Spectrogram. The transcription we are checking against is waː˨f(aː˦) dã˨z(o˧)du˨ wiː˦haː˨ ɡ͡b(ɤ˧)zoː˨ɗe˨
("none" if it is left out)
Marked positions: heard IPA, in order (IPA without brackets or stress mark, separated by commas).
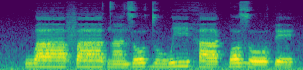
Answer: aː˨, o˧, ɔ˧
